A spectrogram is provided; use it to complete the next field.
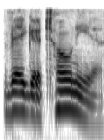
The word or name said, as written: vagotonia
